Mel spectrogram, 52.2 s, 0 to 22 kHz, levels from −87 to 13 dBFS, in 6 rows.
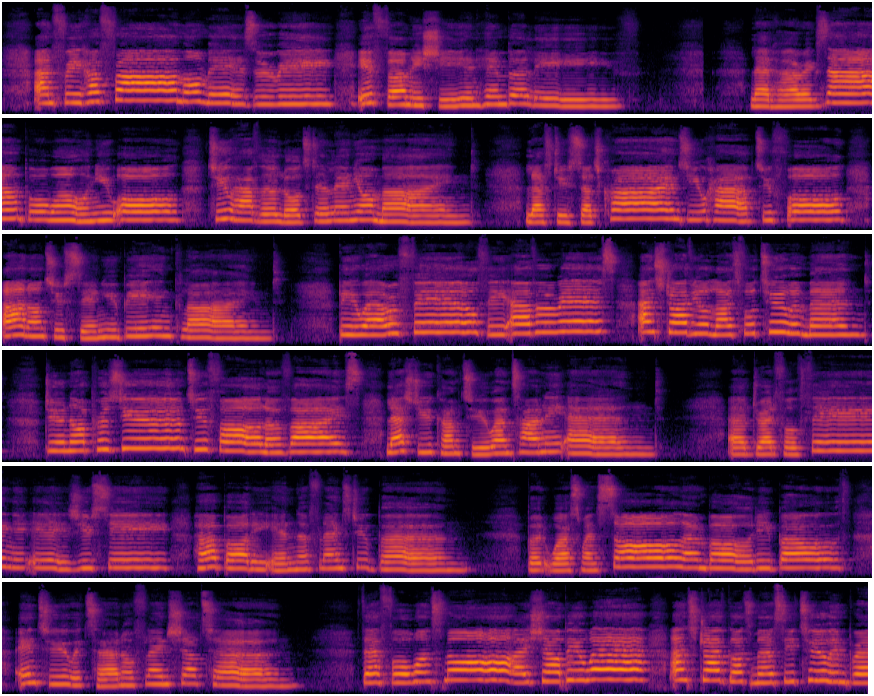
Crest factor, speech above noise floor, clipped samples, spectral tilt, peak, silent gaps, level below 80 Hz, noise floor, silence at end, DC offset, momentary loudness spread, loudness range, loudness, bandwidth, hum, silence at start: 18 dB; 40 dB; under 0.1%; -3.5 dB/octave; -4 dBFS; none; -84 dBFS; -60 dBFS; 0 s; under 0.1%; 12 LU; 6 LU; -20 LUFS; 20 kHz; none; 0.1 s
